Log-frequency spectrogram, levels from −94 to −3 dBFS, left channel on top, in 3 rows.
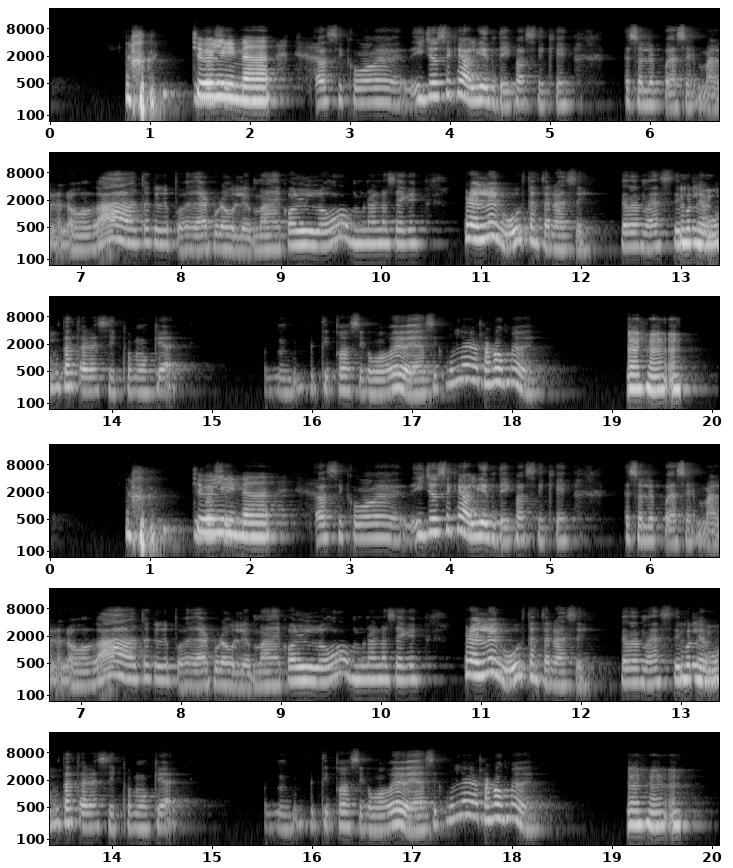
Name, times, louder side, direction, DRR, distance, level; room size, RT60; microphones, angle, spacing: voice 1, 0.8-1.1 1.4-2.2 13.0-13.4 19.2-19.7, left 5 dB, 45° left, 13 dB, 0.4 m, -24 dB
voice 2, 1.4-1.9 2.6-5.2 5.7-10.4 10.8-12.1 12.4-14.6 15.5-18.3, equal, 5° left, 8 dB, 0.6 m, -31 dB
12.5 x 12.0 x 6.1 m, 0.70 s
head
